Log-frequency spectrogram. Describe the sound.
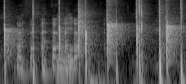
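Hands clap in sharp, irregular bursts, a short scattered round of applause from a few people, with voices talking and cheering underneath.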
